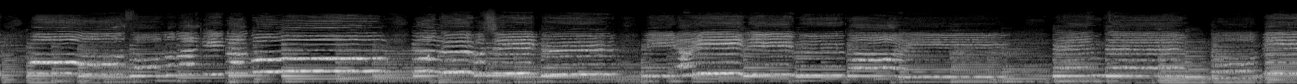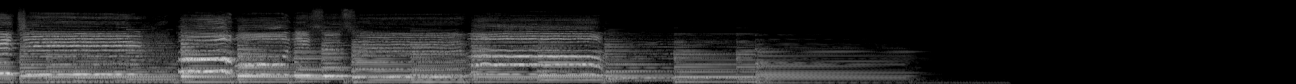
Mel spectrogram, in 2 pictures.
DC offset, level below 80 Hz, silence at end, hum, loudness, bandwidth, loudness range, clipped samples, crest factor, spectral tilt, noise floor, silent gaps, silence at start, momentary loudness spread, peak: under 0.1%; -56 dBFS; 4.2 s; none; -19 LUFS; 14.5 kHz; 10 LU; under 0.1%; 18 dB; -4 dB/octave; -63 dBFS; none; 0 s; 15 LU; -2 dBFS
